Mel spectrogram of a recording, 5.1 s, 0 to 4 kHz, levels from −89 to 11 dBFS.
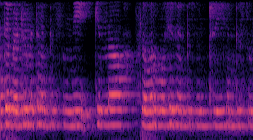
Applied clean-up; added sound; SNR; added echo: neural separator model SepFormer DNS4.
